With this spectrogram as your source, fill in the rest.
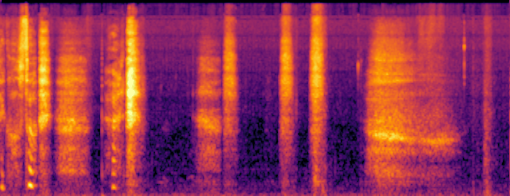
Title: Biiig Sneezes (F)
